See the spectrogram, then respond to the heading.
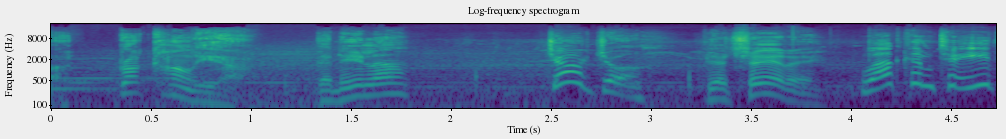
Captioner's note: speaks Italian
